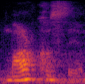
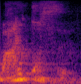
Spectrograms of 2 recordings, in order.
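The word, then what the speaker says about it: Μάρκος: 마가의 이름은 마르커스예요. 마르커스. 네. 지금 영어 발음은 마르커스고요. 그때 당시에 헬라 발음으로는 마르코스.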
